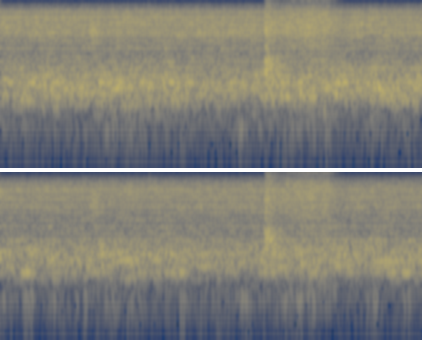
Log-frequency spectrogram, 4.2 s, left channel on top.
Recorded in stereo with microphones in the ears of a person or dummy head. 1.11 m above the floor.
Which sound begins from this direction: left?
Running water, at 0.0 s.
